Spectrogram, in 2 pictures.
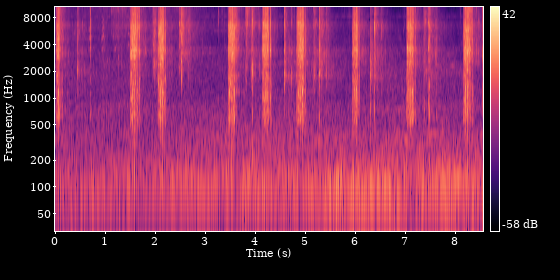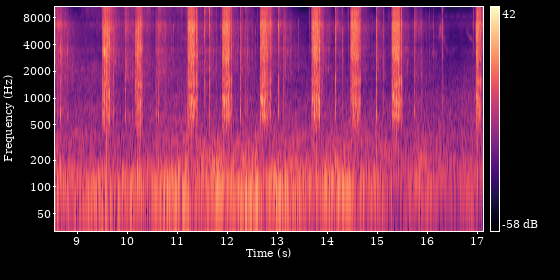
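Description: Beretta ARX 160 airsoft electric rifle (AEG) firing single shots, about two dozen sharp cracks at uneven intervals. A steady low rumble runs underneath and swells in the middle.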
